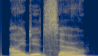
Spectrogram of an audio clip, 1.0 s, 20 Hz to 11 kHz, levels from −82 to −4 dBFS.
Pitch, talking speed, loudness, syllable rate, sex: 195 Hz, 185 wpm, -14 LUFS, 4.1 syllables/s, female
